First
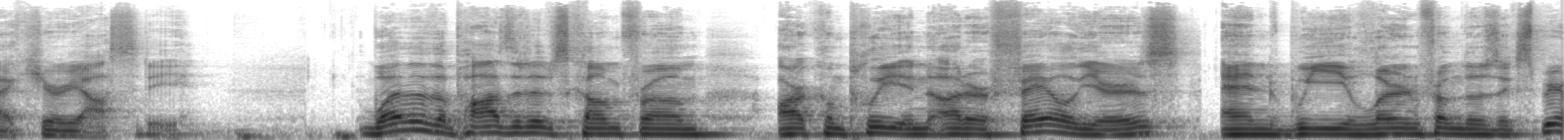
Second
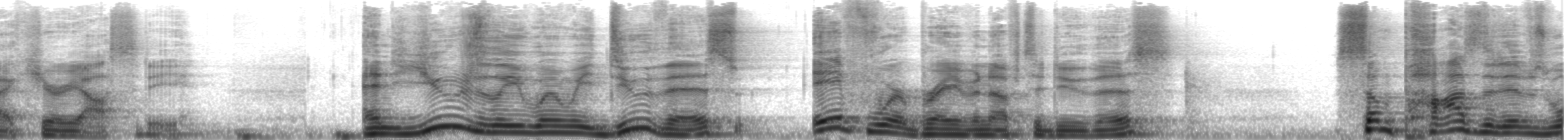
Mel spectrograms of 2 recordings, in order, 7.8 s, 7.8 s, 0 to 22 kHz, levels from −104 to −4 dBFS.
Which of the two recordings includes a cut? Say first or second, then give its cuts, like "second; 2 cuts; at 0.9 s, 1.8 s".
first; 2 cuts; at 1.8 s, 6.0 s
